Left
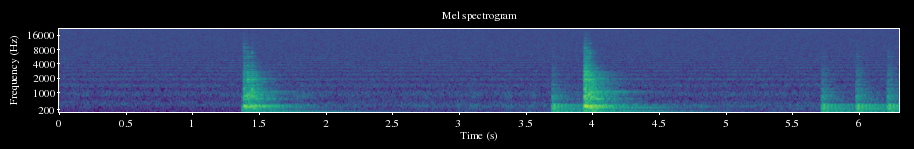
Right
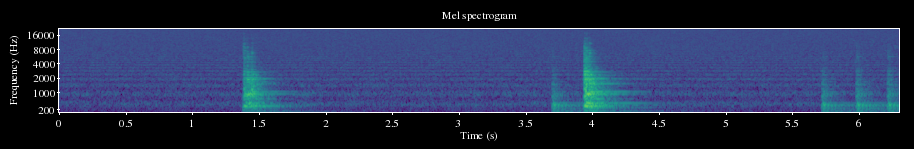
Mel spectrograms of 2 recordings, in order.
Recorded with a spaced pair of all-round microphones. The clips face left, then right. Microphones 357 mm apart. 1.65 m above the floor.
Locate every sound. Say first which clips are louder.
1.4 s tapping: left 11 dB; 70° left (ahead or behind)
